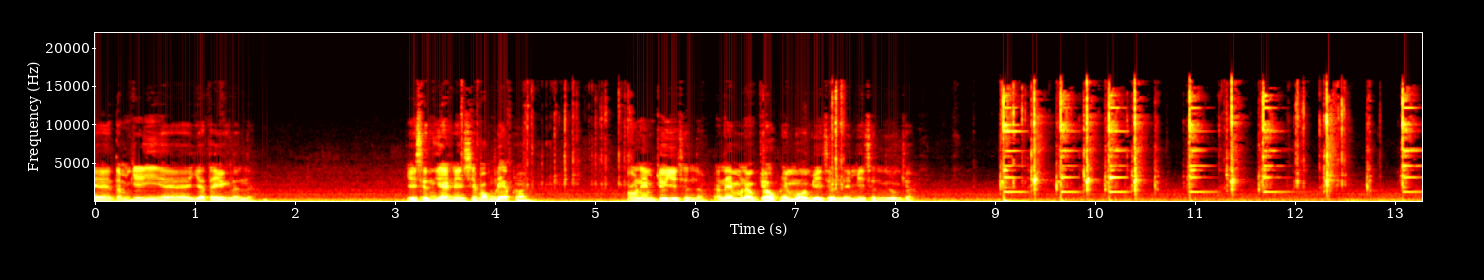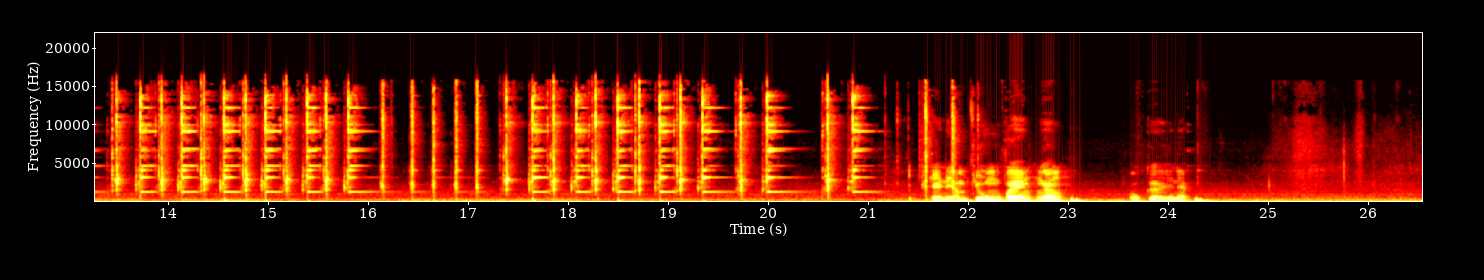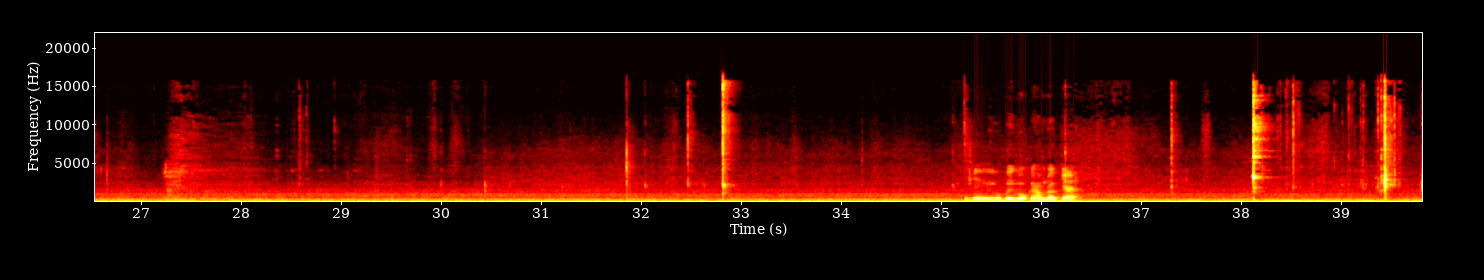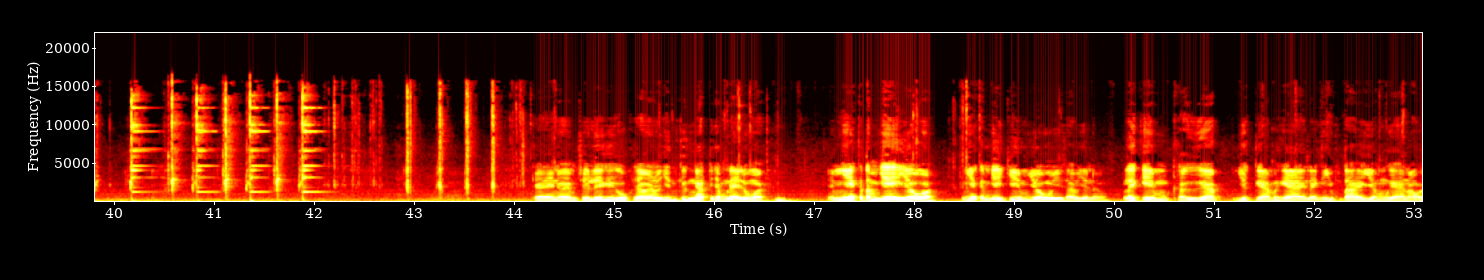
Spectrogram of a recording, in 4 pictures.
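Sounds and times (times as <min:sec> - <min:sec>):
metallic lighter clicks and clinks: 0:09.0 - 0:22.0, 0:40.2 - 0:44.1.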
